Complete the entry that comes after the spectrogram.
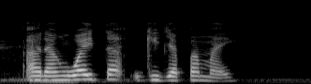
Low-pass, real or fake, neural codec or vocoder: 7.2 kHz; real; none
